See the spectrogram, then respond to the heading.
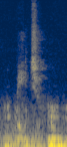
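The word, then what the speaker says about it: Machell: And they all said, to rhyme with the woman's name of Rachel. So, Machel.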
